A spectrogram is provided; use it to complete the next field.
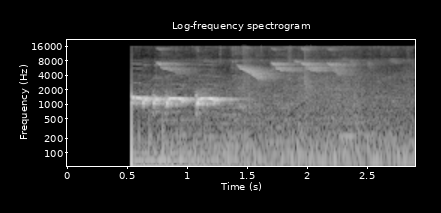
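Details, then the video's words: Local zebra dove singing actively: after a moment of silence, a single low, trilled coo holds steady and then fades out, with a faint high hiss overhead. "perkutut gacor lokal"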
